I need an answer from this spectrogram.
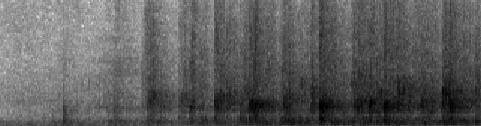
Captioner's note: applause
